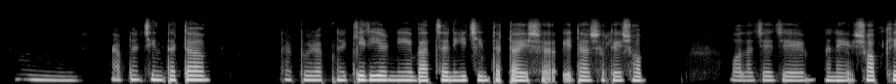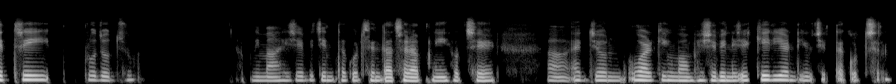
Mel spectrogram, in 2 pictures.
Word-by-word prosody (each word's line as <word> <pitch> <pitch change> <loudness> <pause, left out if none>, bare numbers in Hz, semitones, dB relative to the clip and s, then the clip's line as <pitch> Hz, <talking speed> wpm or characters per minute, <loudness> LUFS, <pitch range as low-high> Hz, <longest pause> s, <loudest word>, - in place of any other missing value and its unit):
হুম। 210 -4 -5 0.5
আপনার 215 +1 -2
চিন্তাটা, 210 -1 +3 0.9
তারপরে 210 -1 -3
আপনার 200 -1 -2
কেরিয়ার 205 -1 +6
নিয়ে, 195 0 +3
বাচ্চা 185 +2 +4
নিয়ে 190 +1 +3
চিন্তাটা 195 -1 +2
এসা - - 0 0.2
এটা - - -2
আসলে 190 0 -1 0.2
সব 180 -1 +2 0.9
বলা 185 -1 -5
যায় 190 -1 -2
যে 190 - 0 0.4
মানে 180 -1 +1 0.2
সবক্ষেত্রেই 210 +1 +3 0.5
প্রযোজ্য। 195 -4 -5 1.2
আপনি 180 - -9
মা 175 - -1
হিসেবে 185 +1 -6
চিন্তা 185 0 -3
করছেন। 185 +1 -2
তাছাড়া 165 +2 +3
আপনি 170 - -3
হচ্ছে 175 0 -1 0.7
আ - - -3 0.3
একজন 190 -1 -2 0.3
working 190 0 +2
mom 175 -1 +2
হিসেবে 185 0 +2
নিজের 190 +2 0
কেরিয়ার 205 -1 +5
নিয়েও 190 -2 -4
চিন্তা - - -6
করছেন। - - -3
195 Hz, 125 wpm, -19 LUFS, 185-205 Hz, 1.2 s, কেরিয়ার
